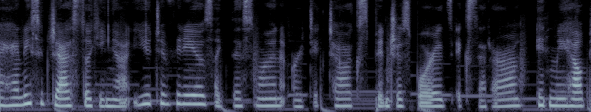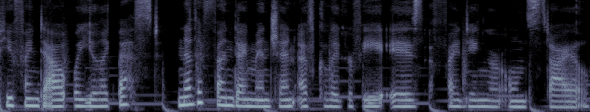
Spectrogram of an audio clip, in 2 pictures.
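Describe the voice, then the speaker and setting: A woman talks at a moderate pace with hardly any pauses, her pitch medium with ordinary variation. Music plays in the background. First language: French. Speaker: lettering and journaling YouTuber. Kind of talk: tutorial.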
